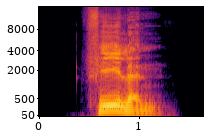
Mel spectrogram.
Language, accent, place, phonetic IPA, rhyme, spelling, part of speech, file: German, Germany, Berlin, [ˈfeːlən], -eːlən, Fehlen, noun, De-Fehlen.ogg
- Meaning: 1. gerund of fehlen 2. absence, dearth; absenteeism 3. default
